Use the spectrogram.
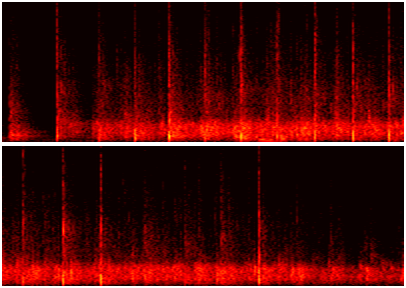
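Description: A crowd raising their hands applauds steadily for several seconds, a dense wash of many hands clapping with sharper individual claps standing out, holding at a fairly even loudness throughout.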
